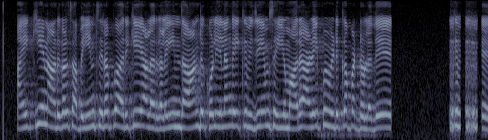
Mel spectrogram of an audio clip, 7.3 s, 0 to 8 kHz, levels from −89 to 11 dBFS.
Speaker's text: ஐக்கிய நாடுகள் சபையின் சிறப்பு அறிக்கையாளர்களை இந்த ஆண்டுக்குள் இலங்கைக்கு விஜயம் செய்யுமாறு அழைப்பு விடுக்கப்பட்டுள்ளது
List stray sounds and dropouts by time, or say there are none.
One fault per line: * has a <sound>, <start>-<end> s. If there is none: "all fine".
* has a laugh, 6.7-7.2 s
